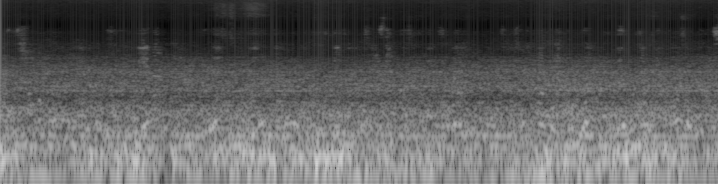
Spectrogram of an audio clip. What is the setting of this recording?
car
